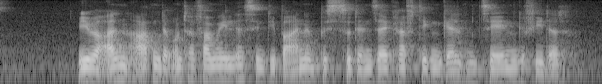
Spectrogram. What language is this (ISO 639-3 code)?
deu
